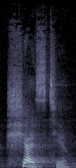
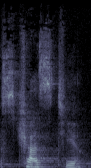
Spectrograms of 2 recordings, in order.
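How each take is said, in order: First: It begins with a single long sh sound. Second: It begins with separate s and ch sounds. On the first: This is how it is spoken. The speaker calls it right. "but say sh" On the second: This follows the spelling. The speaker calls it wrong. "we don't say"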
